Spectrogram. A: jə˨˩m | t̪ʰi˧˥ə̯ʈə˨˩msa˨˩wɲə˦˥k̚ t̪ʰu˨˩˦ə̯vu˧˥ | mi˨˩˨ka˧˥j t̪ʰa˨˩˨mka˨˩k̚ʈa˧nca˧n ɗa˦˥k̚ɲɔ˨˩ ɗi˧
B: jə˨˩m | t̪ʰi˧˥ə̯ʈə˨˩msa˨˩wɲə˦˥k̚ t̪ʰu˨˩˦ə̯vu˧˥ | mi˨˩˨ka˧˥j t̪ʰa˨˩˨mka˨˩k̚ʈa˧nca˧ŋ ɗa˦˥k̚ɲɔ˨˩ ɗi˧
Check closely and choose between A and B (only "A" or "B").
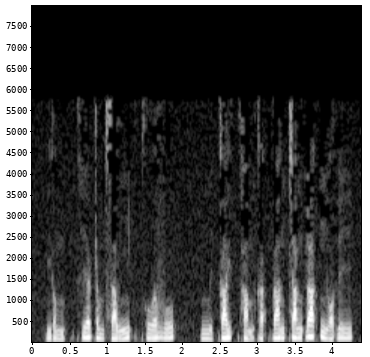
B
